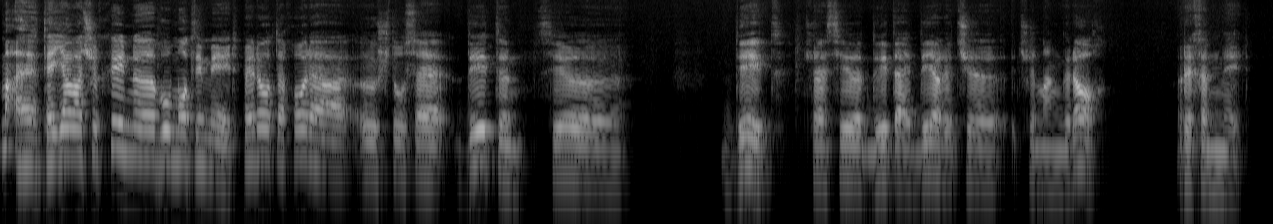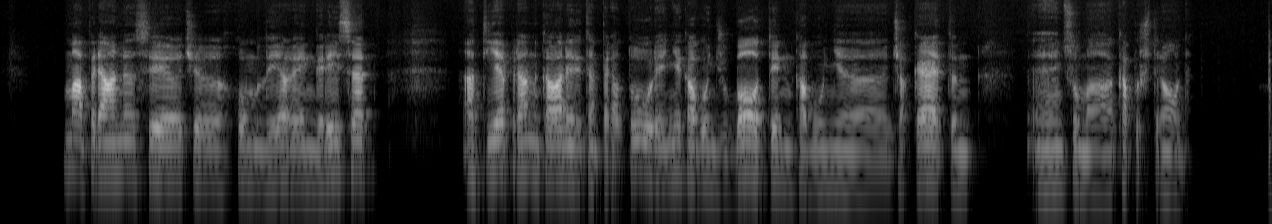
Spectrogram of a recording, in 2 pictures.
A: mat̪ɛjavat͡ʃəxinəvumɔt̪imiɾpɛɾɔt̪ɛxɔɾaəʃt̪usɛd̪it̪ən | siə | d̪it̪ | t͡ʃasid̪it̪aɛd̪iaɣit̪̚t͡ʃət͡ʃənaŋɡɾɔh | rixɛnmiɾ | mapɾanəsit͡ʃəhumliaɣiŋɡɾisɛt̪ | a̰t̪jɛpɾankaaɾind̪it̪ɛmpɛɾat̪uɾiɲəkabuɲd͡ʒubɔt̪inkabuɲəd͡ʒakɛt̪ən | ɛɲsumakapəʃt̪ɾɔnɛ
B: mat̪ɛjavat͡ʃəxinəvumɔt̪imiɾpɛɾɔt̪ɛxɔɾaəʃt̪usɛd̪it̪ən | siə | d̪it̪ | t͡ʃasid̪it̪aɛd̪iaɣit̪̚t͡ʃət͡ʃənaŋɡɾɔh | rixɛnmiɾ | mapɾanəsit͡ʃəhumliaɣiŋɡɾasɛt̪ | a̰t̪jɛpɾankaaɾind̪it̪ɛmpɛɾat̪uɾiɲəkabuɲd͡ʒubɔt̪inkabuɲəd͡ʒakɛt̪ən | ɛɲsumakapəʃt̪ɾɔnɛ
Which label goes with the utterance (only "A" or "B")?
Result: A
